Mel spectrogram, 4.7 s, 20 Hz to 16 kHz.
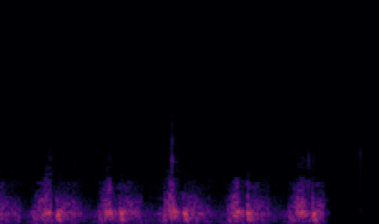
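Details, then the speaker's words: Mixed mitral stenosis and regurgitation: regular low heartbeats about 75 a minute with a rumbling to-and-fro murmur filling each cycle. "that's both stenosis and regurgitation so it's not getting out and it's leaking backwards"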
